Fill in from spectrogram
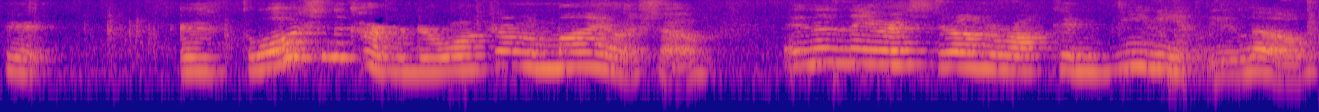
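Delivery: plain reading voice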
